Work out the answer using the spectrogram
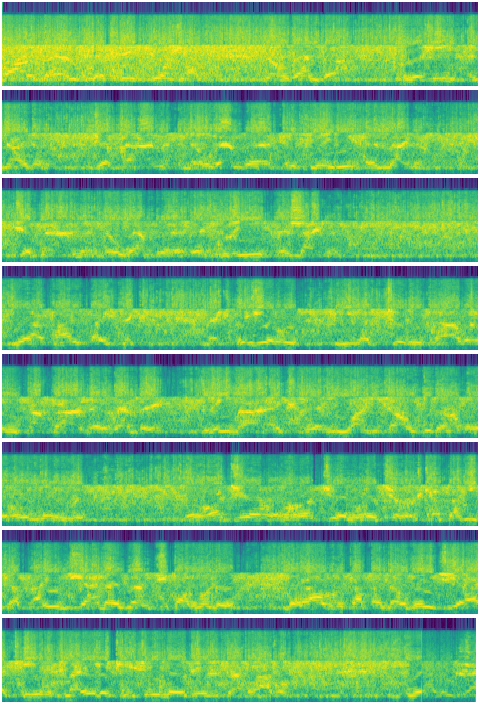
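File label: ssb, 1296 EME Recordings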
